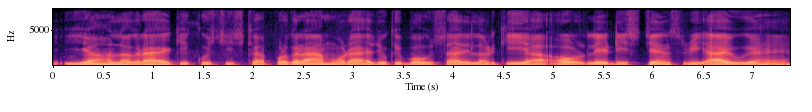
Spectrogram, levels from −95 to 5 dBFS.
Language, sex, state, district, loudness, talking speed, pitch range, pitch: Hindi, male, Bihar, Patna, -15 LUFS, 185 wpm, 145-150 Hz, 150 Hz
